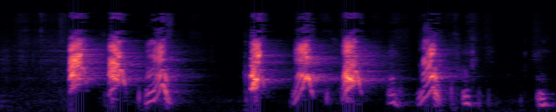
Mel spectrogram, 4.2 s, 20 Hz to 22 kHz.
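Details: Ollie, a 10-week-old female Shetland Sheepdog puppy, curious and discovering new things, gives a quick run of high, sharp puppy barks, three close together, a pause, then four more, ending in a softer yip.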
